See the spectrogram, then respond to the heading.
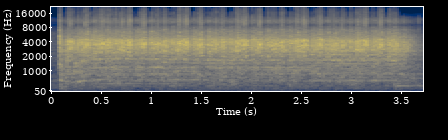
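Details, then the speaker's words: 1967 Buick Riviera sitting 20+ years, on original parts, cranked while checking for spark after the points were cleaned and regapped. A fast, even whir of the starter with no compression chuffs or dragging; cranking sounds healthy. "Uh, so I'm going to go ahead and crank it over, and we'll see if the camera can pick it up."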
